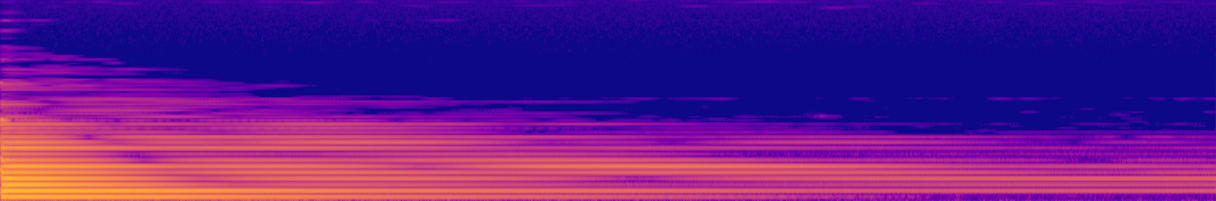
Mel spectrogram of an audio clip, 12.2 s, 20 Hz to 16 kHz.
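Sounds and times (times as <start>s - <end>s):
soft grand piano note A1: 0.0s - 7.9s.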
